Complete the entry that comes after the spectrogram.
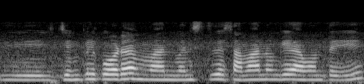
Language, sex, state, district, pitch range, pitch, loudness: Telugu, female, Andhra Pradesh, Srikakulam, 210-235 Hz, 220 Hz, -16 LUFS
